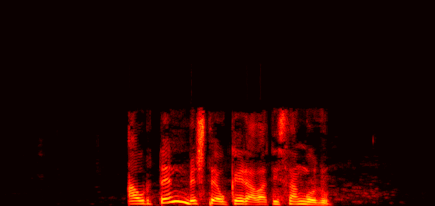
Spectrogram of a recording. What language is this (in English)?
Basque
